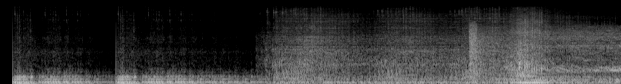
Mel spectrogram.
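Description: Motorcycle engine sound effect: the engine comes in abruptly with a low, pulsing note, then revs up into a louder, rougher noise about two and a half seconds in, with a brief rising whine near the end.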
